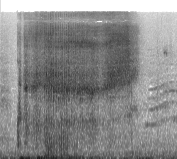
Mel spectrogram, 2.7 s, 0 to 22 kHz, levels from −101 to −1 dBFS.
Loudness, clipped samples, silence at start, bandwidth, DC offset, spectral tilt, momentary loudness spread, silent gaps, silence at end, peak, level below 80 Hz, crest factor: -16 LUFS; under 0.1%; 0 s; 16 kHz; under 0.1%; -0.5 dB/octave; 10 LU; none; 0 s; -2 dBFS; -28 dBFS; 16 dB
